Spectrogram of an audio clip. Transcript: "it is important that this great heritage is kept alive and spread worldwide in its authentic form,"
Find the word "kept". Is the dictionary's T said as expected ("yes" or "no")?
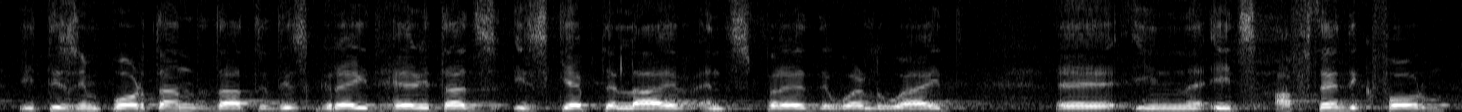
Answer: yes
